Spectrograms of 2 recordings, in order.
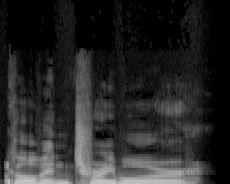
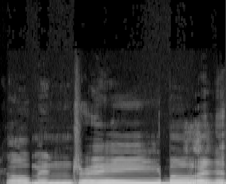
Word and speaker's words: Coleman Trebor: Coleman Trabor. C O L E M A N T R E B O R. – Correct. Yeah. – Coleman Trabor.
